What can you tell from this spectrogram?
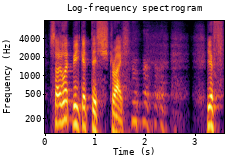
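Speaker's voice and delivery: breathless mum impression; imitating mum out of breath. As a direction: puff through it like mum on the phone. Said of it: "He's out of breath".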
